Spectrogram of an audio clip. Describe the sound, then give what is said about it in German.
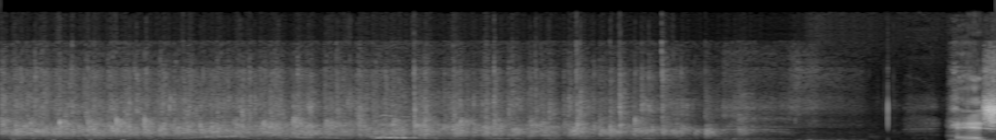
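An audience applauds the children after their songs and skit, clapping steadily in a dense, sustained round that thins out and fades toward the end, followed by a brief loud burst of noise. “Ich glaube, das ist nochmal ein Applaus für die Kinder wert.”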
